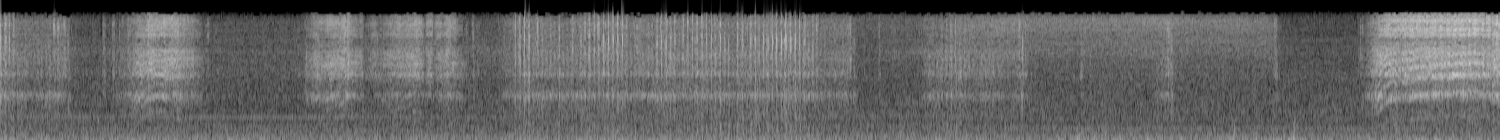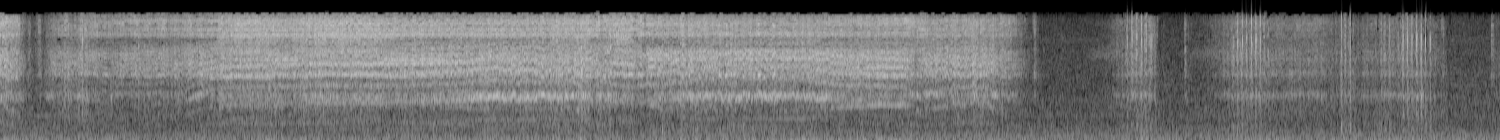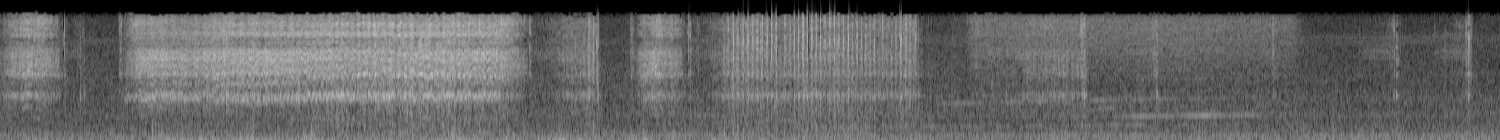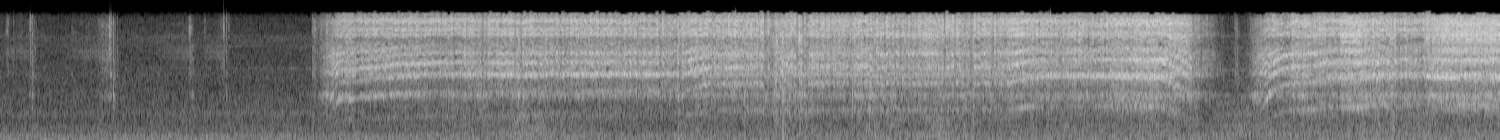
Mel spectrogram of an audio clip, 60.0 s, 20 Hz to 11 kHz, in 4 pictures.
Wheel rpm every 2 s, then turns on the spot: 30, 20, 30, 30, 20, 10, 10, 90, 80, 120, 120, 120, 70, 10, 20, 30, 90, 70, 20, 30, 20, 0, 0, 0, 100, 160, 190, 200, 130, 200.
0-2 4-10 26-30 36-42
